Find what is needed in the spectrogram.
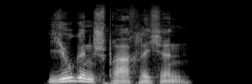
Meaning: inflection of jugendsprachlich: 1. strong genitive masculine/neuter singular 2. weak/mixed genitive/dative all-gender singular 3. strong/weak/mixed accusative masculine singular
- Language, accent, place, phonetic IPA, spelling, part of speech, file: German, Germany, Berlin, [ˈjuːɡn̩tˌʃpʁaːxlɪçn̩], jugendsprachlichen, adjective, De-jugendsprachlichen.ogg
